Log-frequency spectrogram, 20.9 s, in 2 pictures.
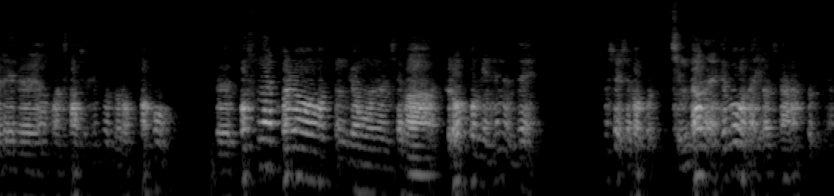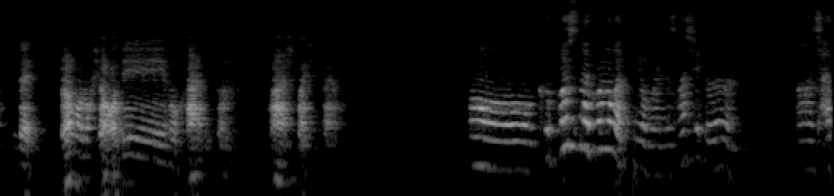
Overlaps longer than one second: none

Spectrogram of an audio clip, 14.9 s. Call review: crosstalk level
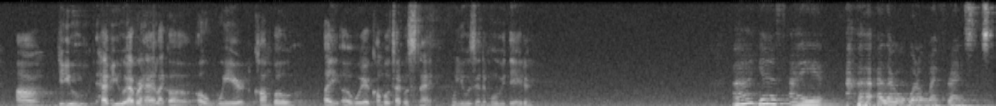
none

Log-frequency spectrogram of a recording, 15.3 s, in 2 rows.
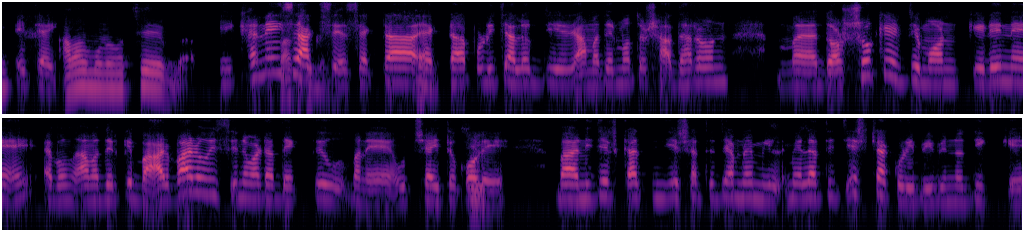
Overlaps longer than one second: none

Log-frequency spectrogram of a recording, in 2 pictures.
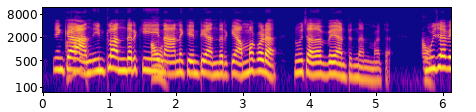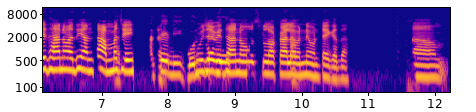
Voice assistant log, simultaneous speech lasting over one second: none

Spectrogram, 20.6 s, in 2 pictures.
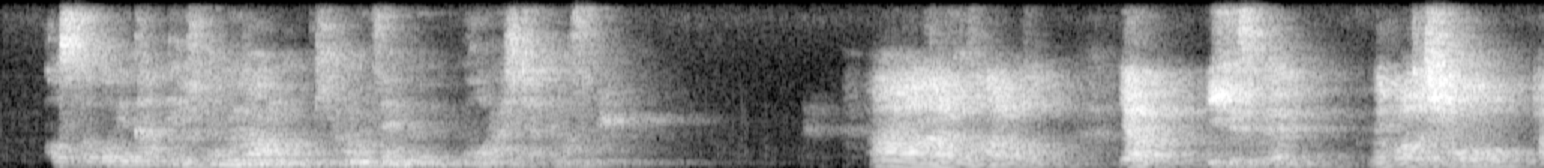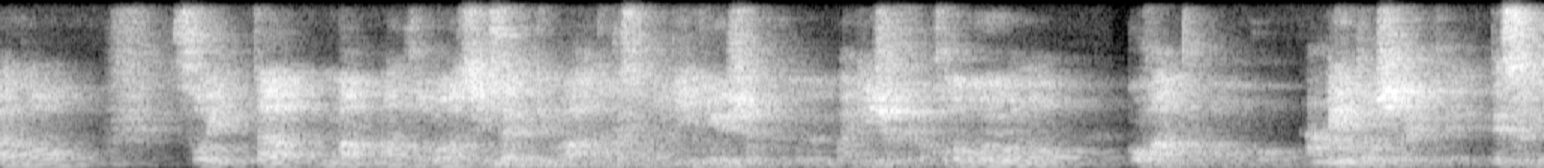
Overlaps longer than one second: none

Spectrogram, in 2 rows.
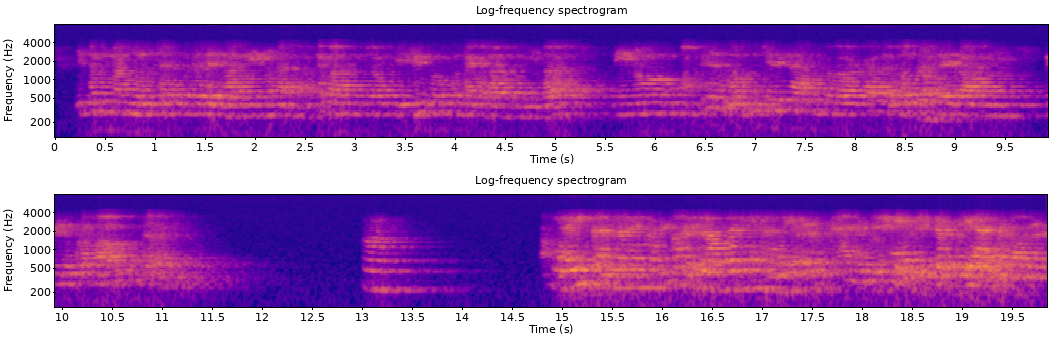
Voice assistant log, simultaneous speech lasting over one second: present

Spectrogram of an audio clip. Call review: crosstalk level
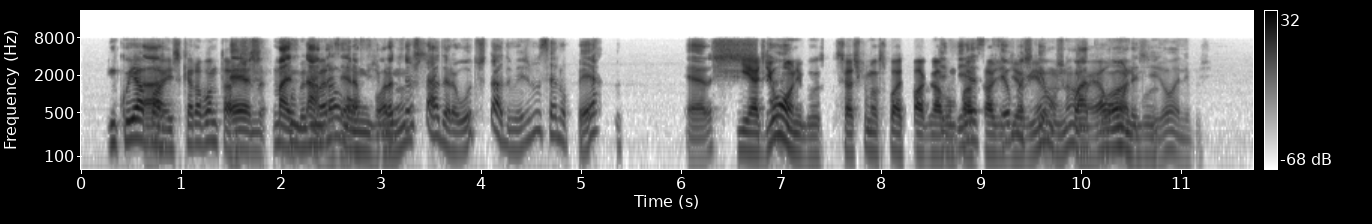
present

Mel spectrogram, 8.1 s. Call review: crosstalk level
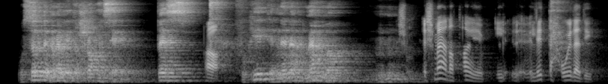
none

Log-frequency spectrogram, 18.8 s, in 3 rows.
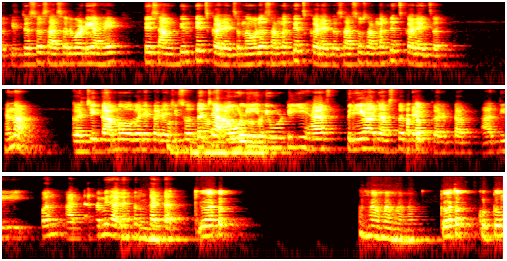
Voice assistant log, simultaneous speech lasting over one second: present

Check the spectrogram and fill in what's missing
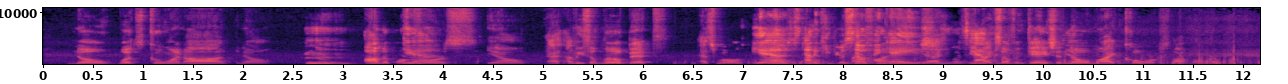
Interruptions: present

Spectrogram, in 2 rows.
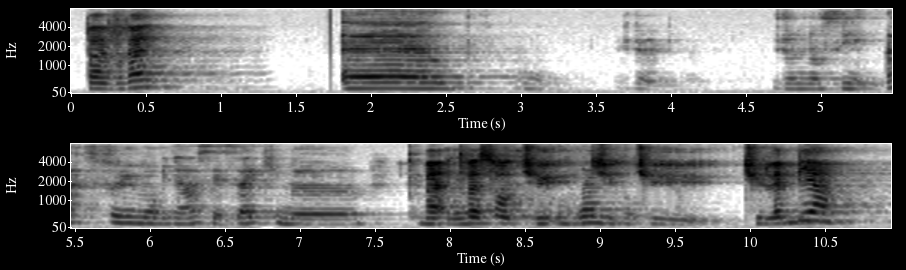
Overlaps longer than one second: present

